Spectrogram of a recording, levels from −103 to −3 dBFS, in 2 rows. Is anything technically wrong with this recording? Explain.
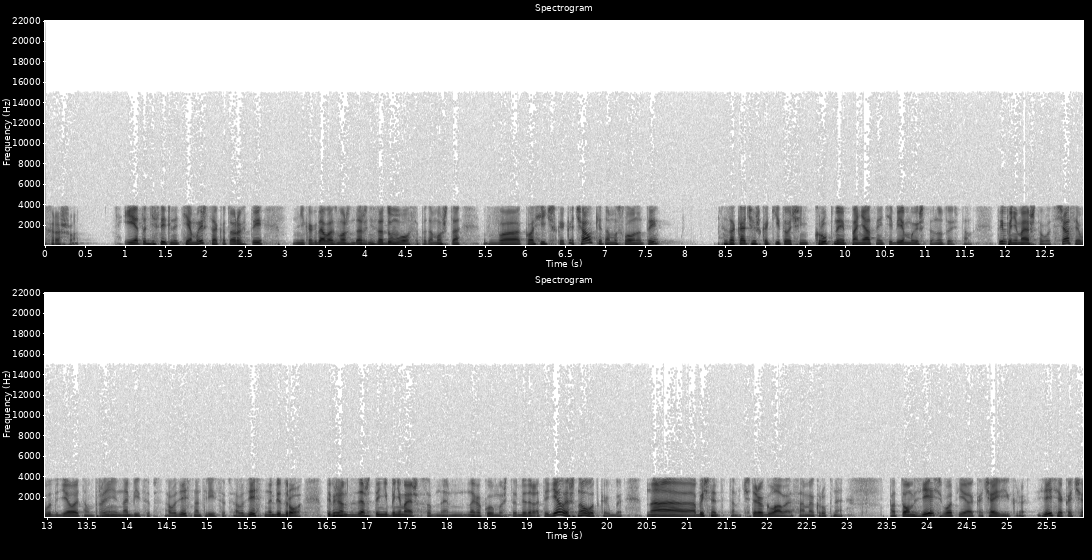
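Yes, there is packet loss with pitch repetition at 11.98, 13.78, 19.08 and 24.04 s. Gaps of 40, 20, 40 and 40 ms, consistent with one or two lost 20 ms packets, are bridged by repeating the last pitch period. Each sounds like a briefly held, buzzy note rather than the silent hole or click of a plain dropout, heard through the narrow G.711 telephone band.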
